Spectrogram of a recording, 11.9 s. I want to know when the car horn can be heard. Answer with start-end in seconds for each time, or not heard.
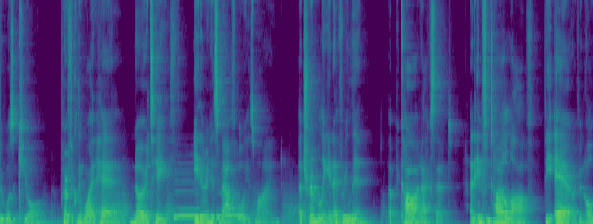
3.5-4.8.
